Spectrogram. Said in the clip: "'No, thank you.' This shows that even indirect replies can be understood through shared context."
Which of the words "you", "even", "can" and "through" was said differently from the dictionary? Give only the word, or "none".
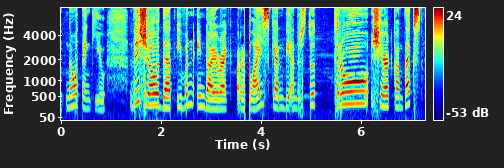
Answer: through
